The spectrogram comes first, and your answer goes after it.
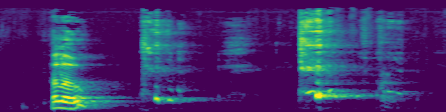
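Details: Frog caught from a backyard pond, screaming in distress like a cat: three loud outbursts, each opening harsh and raspy before settling into a drawn-out nasal wail, separated by short silences indoors.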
